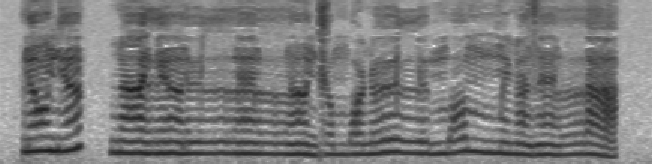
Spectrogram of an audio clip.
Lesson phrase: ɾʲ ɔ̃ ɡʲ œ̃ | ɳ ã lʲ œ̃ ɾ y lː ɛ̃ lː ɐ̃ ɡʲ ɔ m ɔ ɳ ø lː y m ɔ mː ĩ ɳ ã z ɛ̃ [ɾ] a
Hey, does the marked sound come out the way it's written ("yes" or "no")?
no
